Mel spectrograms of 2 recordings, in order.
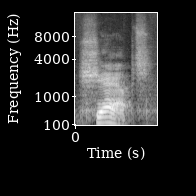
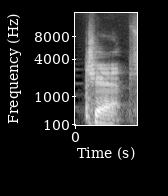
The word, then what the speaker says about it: chaps: By the way, it's pronounced chaps, not chaps. Because a lot of people say chaps and. I say chaps. Gets on my nerve. Those chaps. It's a Spanish word. It's from chaparreros.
